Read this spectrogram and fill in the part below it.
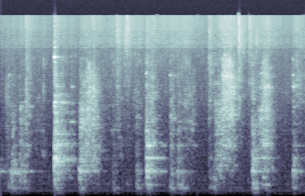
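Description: Egg fried rice being stir-fried over high heat, spatula scraping and clattering against the pan in repeated strokes with light sizzling between them.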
